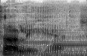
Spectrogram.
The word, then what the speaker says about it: Holyhead: Boy or is it holyhead Holly it's Holly hat yeah Holly can I feel like it's built holy well maybe it was maybe that's what it was supposed to be originally but people have mispronounced it right mispronouncing mispronounced foreign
